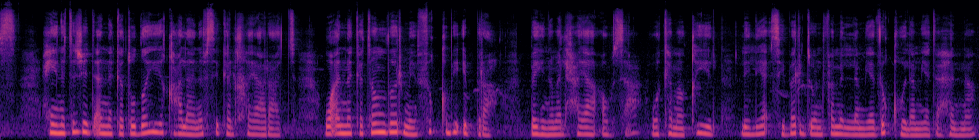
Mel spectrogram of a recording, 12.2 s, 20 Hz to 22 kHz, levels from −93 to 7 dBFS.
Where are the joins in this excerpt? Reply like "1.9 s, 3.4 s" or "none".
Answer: 8.1 s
